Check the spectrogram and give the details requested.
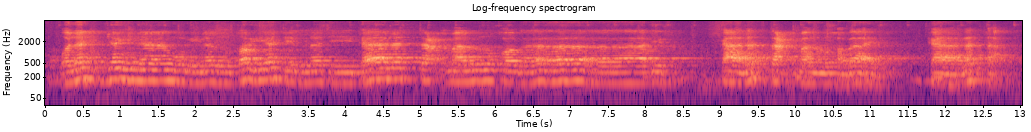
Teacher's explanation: Jadi ya, itu lebur sempurna, ya, idgham kamil namanya. Sehingga hams sifat dari ta pada kata kanat itu tidak terdengar sama sekali. Karena dia langsung masuk ke ta berikutnya dan leburnya atau idghamnya sempurna.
